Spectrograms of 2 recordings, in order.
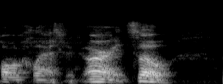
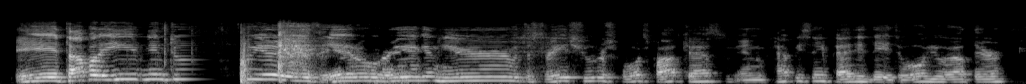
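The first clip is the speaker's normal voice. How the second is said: put-on Irish accent that sounds Canadian; 4 semitones higher than usual. Podcast host opening the St. Patrick's Day episode: Canadian-sounding put-on accent. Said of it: "why you sound Canadian".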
